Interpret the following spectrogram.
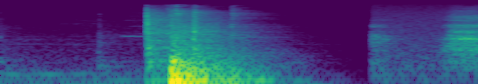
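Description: A single heavy thump about a second in, sudden and deep, dying away over about half a second.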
